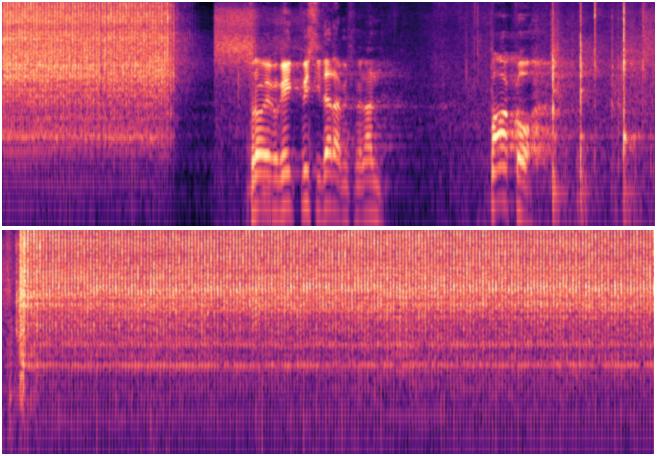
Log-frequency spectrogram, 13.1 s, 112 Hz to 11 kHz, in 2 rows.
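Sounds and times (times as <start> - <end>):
impact wrench hammering: 0.0 - 2.0, 6.7 - 13.0.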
